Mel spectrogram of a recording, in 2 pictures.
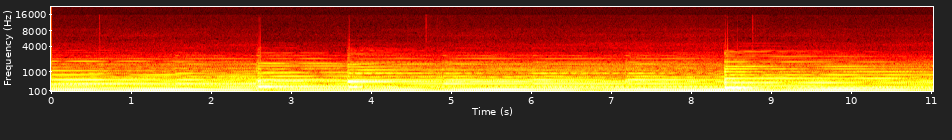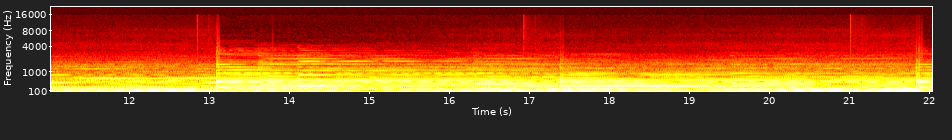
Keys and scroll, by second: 0.9 z, 3.2-4.2 typing, 4.2 Return, 5.2 typing, 7.3-7.7 typing, 7.7 Return, 10.8-11.1 typing, 18.5 z.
